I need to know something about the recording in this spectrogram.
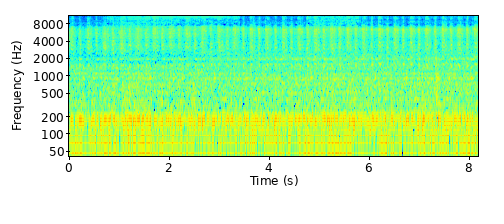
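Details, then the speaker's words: Old water truck from a Nevada desert yard, gas poured down the intake, throttle held wide open: cranks and coughs in ragged bursts about three a second without settling; hard starting with sputtering, owner suspects he flooded it. "it might run oh hell i might have flooded it hold it wide open i poured that gas down the intake"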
